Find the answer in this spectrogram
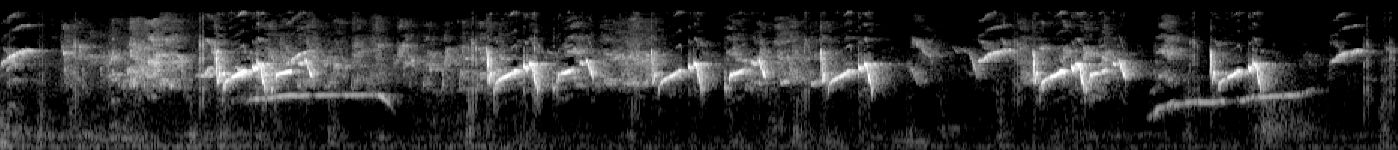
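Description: A prinia gives bursts of sharp, high chirps in quick clusters about every second or two, with a few soft lower whistled slides between them.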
